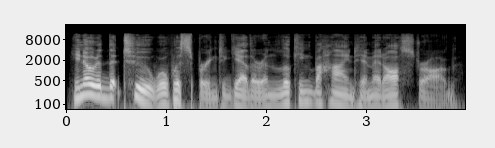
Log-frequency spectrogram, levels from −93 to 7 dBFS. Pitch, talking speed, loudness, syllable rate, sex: 100 Hz, 195 wpm, -19 LUFS, 5.7 syllables/s, male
